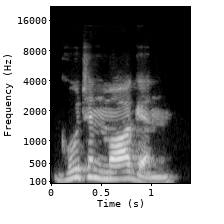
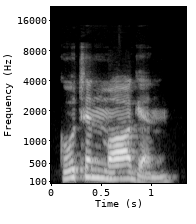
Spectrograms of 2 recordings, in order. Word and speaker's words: Guten Morgen: rather good morning and that is pronounced guten magen guten magen we can of course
